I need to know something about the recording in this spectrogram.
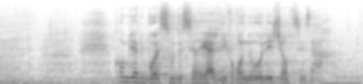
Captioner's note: sighs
